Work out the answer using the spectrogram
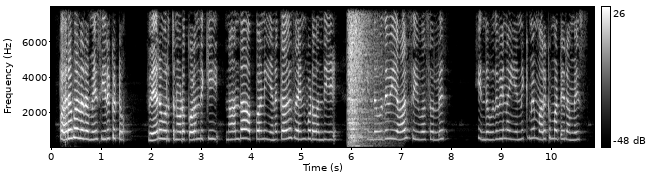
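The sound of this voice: In a cartoonish character voice, a woman speaks fairly slowly at an extremely high pitch with monotone, flat intonation.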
